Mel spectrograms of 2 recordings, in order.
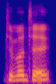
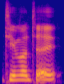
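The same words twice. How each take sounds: No difference in how they are said.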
